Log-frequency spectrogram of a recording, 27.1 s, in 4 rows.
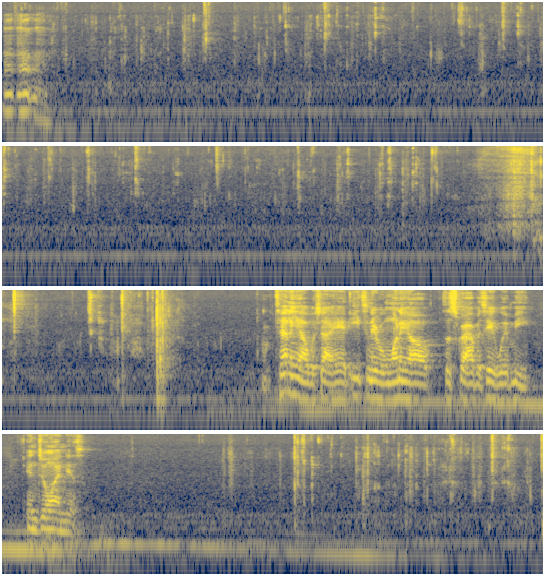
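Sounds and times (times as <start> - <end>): wet chewing: 0.6 - 15.8, 23.0 - 27.0.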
